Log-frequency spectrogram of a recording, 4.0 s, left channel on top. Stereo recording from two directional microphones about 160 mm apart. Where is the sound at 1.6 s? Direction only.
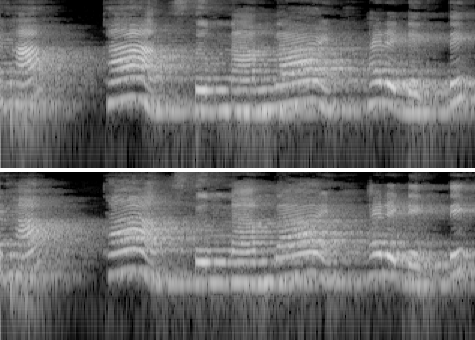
25° left (ahead or behind).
